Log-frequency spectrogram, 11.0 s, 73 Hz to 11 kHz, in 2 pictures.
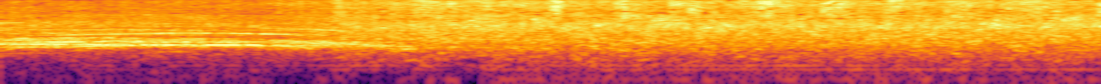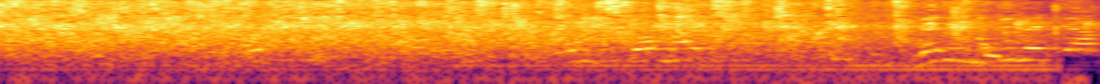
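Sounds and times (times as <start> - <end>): audience applause: 0.0 - 10.9.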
